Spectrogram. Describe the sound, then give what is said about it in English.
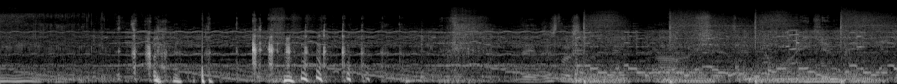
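Loud shredding metal guitar music plays on its own: rapid distorted runs with bending, squealing notes, backed by steady dense accompaniment and punchy hits. “Now this is music. This is just like the Power Rangers theme.”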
